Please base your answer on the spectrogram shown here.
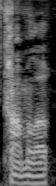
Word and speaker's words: Kamala: be welcomed by my first of all it's comma she's been a prominent figure for 10 years pronounce her name correctly it's like a respect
